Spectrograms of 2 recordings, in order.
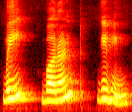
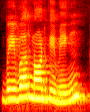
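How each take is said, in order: First: Were and not merge into one word, weren't. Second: Were and not are said as two full words.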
